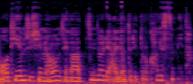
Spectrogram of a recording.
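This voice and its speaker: Her tone is dark and mellow. The woman's voice is somewhat breathy. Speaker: university student vlogger. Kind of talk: casual Q&A vlog.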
